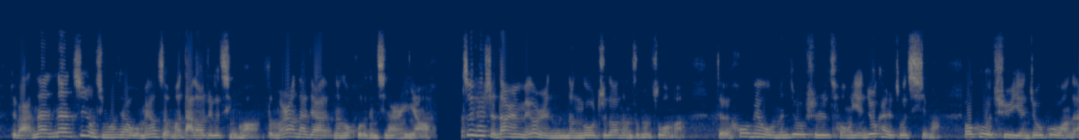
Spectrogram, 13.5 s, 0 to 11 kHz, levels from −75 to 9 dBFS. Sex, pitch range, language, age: female, 205-275 Hz, Chinese, 20-39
